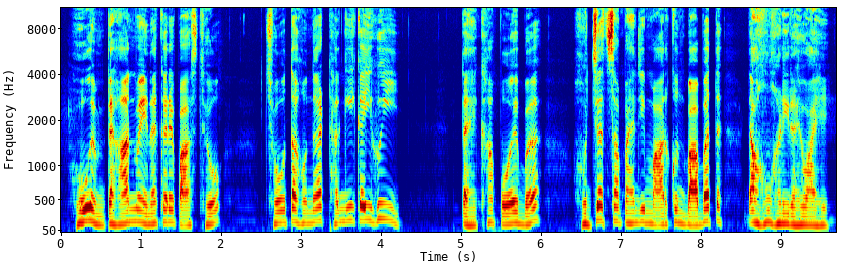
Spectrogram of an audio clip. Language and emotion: Sindhi, disgusted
